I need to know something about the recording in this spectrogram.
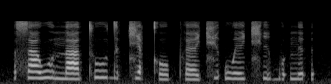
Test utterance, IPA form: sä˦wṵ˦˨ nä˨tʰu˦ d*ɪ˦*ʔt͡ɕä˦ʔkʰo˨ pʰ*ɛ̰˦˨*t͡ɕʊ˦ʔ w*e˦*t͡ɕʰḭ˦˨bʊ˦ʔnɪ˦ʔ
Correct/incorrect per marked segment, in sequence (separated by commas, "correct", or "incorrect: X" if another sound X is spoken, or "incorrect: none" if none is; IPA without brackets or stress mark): correct, incorrect: ɛ˨, correct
